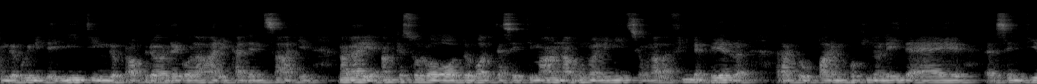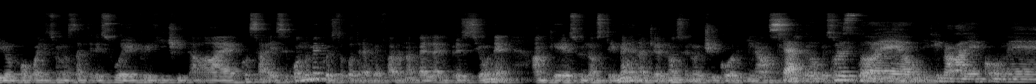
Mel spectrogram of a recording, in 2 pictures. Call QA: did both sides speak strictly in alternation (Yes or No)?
No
